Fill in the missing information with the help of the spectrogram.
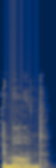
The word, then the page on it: demand: British English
